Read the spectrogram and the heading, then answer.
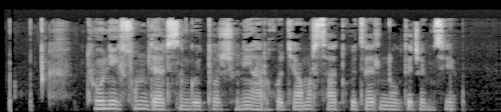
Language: Mongolian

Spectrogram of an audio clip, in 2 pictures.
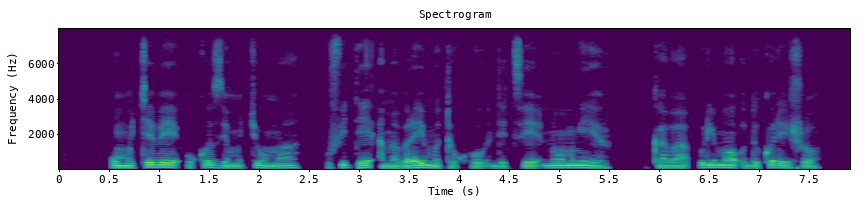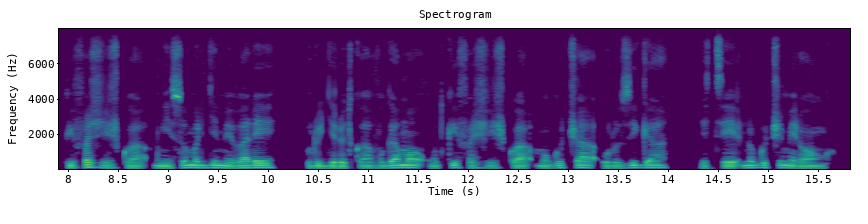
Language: Kinyarwanda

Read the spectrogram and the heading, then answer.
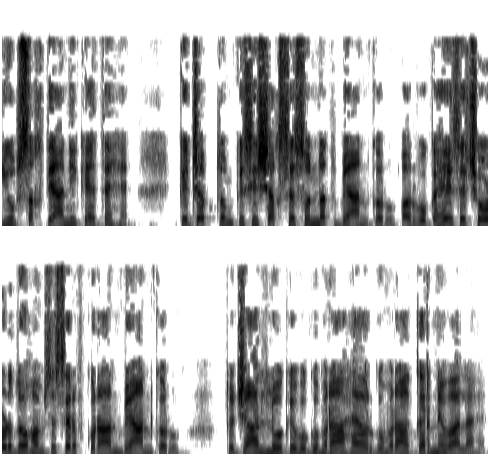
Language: Urdu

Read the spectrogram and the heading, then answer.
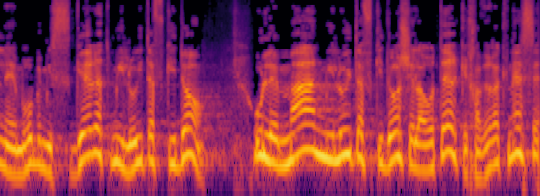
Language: Hebrew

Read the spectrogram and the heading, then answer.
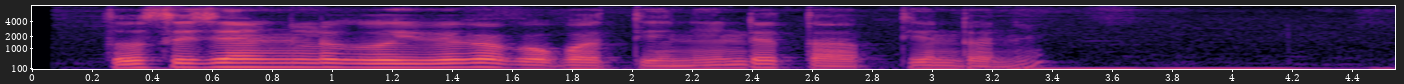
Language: Kalenjin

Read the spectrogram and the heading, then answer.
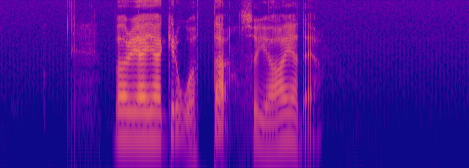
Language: Swedish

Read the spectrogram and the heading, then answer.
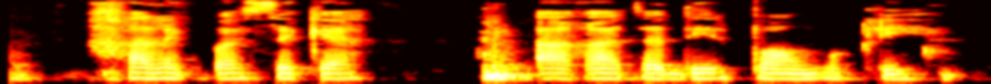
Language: Pashto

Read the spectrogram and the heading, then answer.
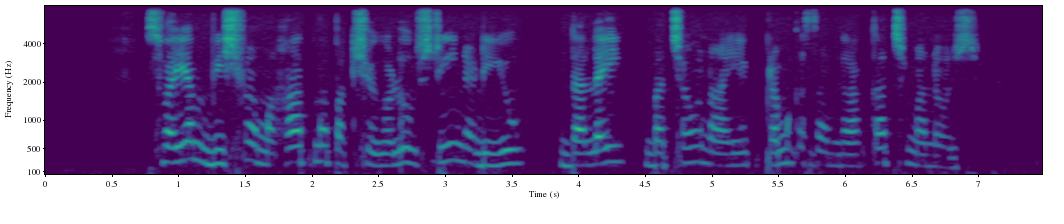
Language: Kannada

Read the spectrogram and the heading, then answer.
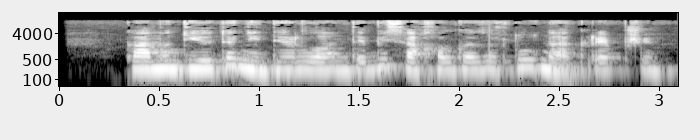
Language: Georgian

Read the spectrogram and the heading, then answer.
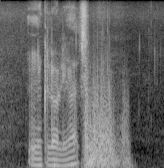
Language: Maithili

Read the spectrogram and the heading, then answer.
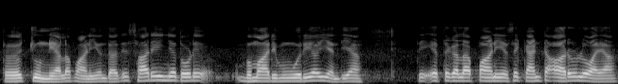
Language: Dogri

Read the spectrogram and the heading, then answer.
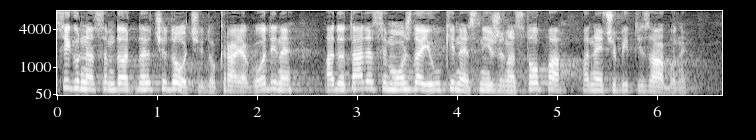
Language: Croatian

